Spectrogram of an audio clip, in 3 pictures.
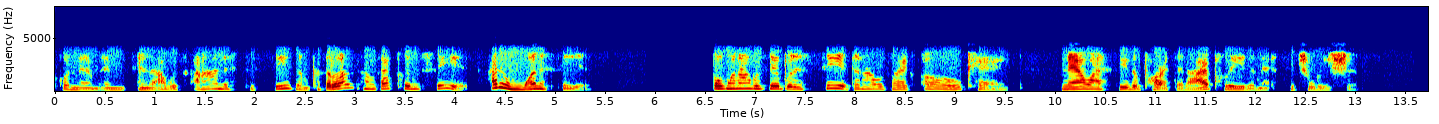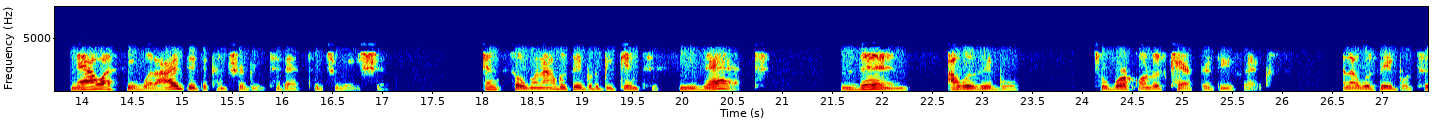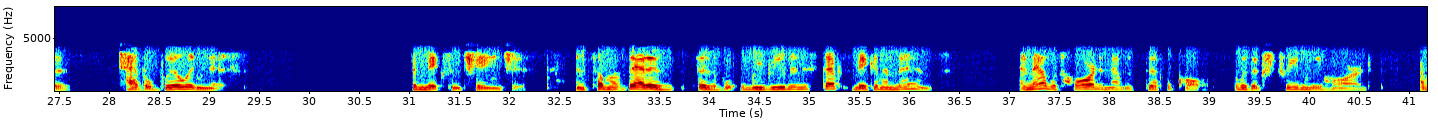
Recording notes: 100 Pounders Phone Meeting, 6/19/23.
